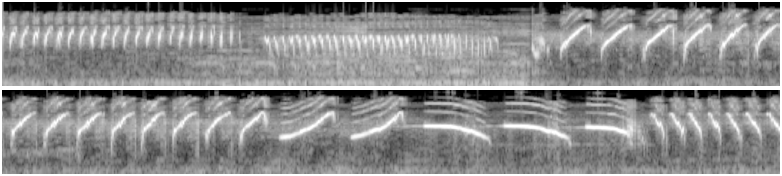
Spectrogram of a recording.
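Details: Lure call of a Javan munia for drawing in wild birds. It opens with a dense buzzy trill, then a steady series of sharp rising chirps, some descending slurred notes, and a final fast chirp run.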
